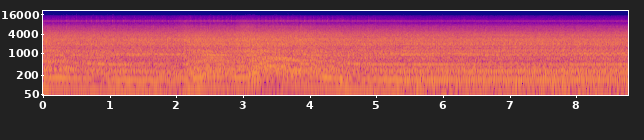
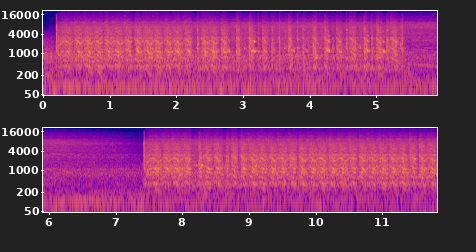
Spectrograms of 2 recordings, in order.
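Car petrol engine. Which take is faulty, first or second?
second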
